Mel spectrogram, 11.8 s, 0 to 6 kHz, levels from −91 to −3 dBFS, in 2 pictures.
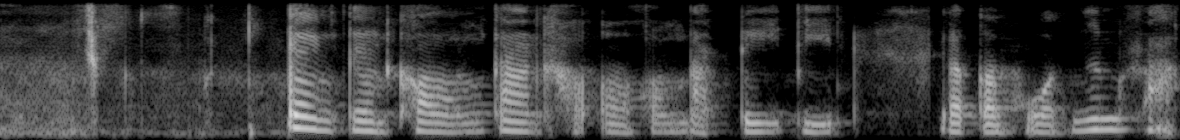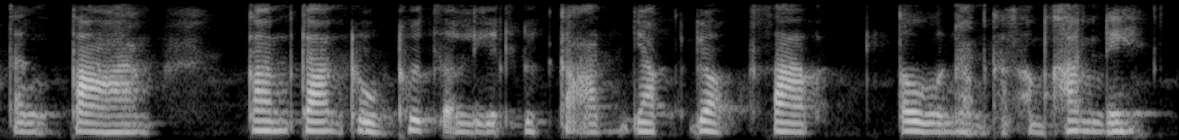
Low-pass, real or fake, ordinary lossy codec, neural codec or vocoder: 5.4 kHz; fake; none; codec, 16 kHz, 2 kbps, FreqCodec, larger model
